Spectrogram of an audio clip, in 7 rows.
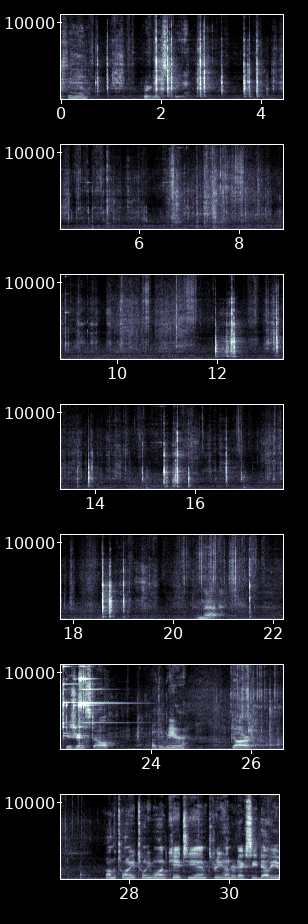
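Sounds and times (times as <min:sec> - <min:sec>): tool clinking on metal: 0:22.2 - 0:24.4.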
